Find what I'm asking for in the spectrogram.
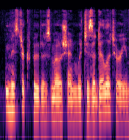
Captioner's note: speaking French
